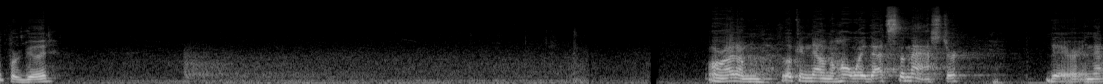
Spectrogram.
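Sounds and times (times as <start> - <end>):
low outdoor rumble: 0.3 - 11.0.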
